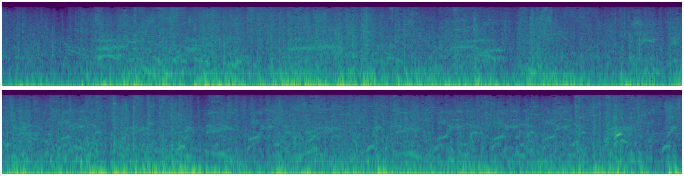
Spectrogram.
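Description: Blasts boom and rumble.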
